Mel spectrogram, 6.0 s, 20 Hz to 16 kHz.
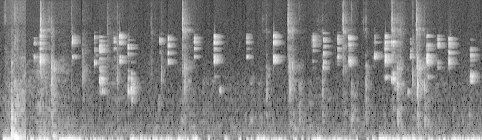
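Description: Faint, irregular clicking of a computer input device, several clicks a second, as mesh points are placed one by one in 3D retopology software.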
